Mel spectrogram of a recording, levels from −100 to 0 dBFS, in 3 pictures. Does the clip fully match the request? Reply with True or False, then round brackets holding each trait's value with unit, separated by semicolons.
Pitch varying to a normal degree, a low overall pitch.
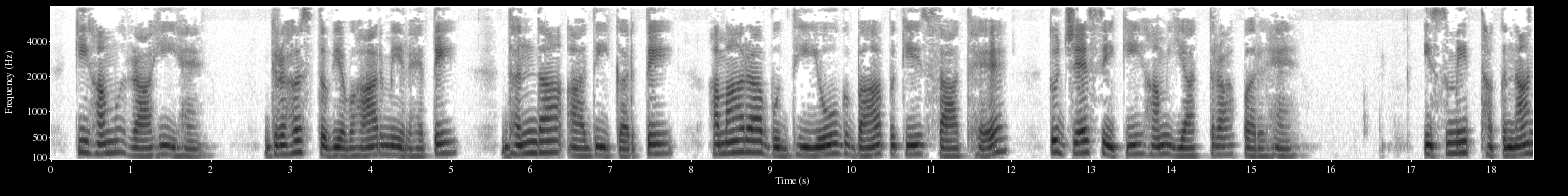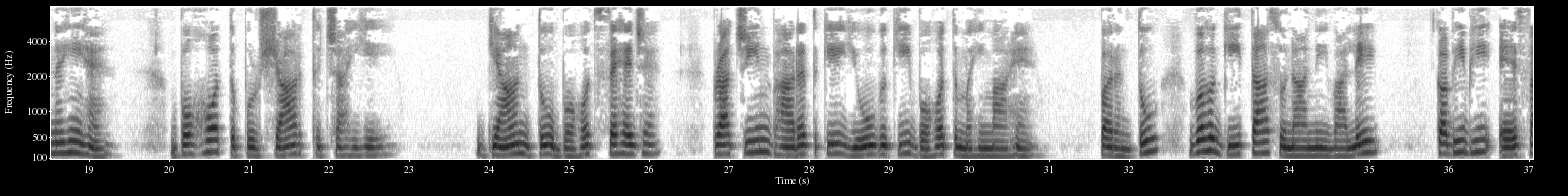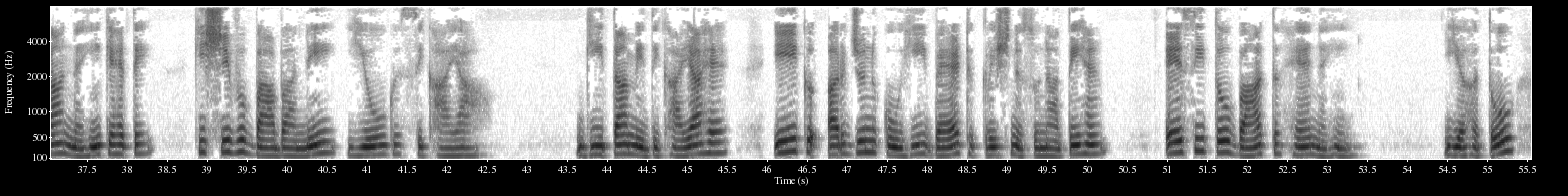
False (4.7 semitones; 175 Hz)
